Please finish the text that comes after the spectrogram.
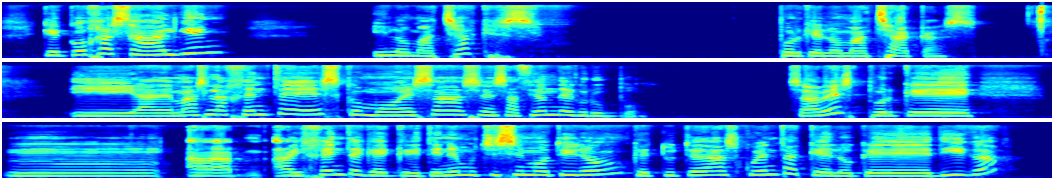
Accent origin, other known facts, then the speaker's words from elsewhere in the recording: Galicia, Spain; y yo ahí soy muy gallega y digo, depende, ¿sabes?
